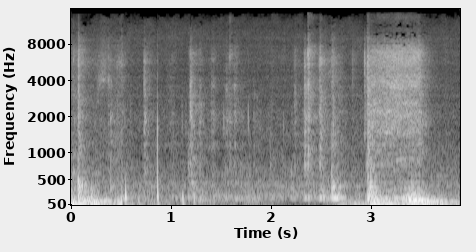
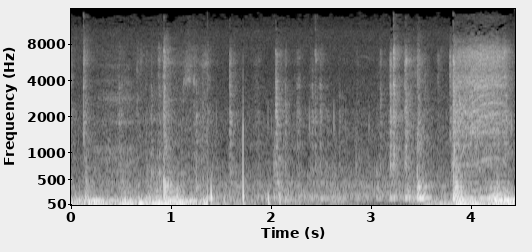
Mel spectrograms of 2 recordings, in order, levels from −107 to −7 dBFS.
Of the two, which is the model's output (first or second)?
first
